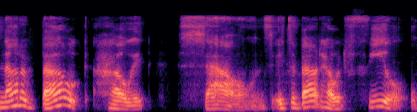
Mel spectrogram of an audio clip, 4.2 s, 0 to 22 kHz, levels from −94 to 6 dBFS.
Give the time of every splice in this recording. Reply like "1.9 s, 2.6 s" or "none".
none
